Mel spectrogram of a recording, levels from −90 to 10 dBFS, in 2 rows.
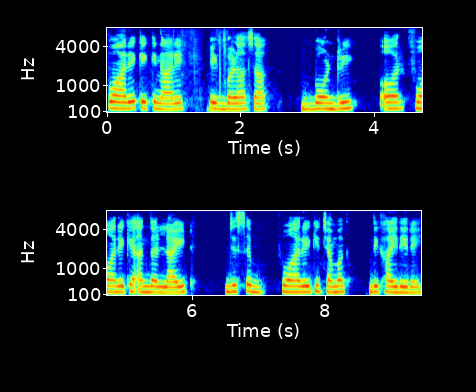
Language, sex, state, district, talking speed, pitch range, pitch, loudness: Hindi, female, Uttarakhand, Uttarkashi, 120 wpm, 200-220 Hz, 205 Hz, -15 LUFS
